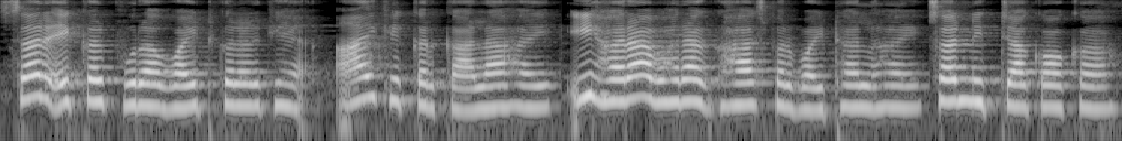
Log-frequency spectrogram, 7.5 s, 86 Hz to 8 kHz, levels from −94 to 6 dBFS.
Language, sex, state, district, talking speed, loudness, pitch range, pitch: Hindi, female, Bihar, Darbhanga, 170 wpm, -16 LUFS, 255-310 Hz, 275 Hz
